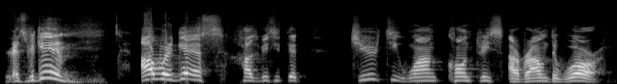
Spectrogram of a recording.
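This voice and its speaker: Recorded dry and close with no echo, a man with a Spanish accent speaks at a high pitch with very wide pitch swings. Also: very clean recording, silent background. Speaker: podcast host. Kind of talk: interview. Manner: scripted intro.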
